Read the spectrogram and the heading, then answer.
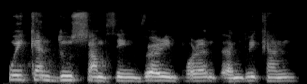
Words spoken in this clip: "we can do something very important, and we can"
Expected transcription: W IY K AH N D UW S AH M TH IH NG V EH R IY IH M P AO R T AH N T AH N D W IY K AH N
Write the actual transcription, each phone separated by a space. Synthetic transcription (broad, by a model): W IY K AH N D UW S AH M TH IH NG V EH R IY IH M P AO R T AH N T AH N D W IY K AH N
